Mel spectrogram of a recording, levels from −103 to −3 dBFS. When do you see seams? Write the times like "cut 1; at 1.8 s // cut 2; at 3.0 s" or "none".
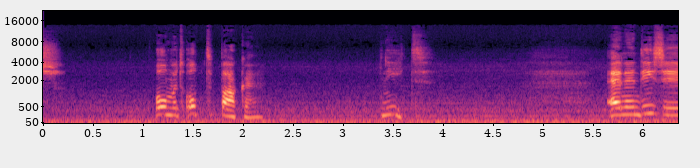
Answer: cut 1; at 3.4 s

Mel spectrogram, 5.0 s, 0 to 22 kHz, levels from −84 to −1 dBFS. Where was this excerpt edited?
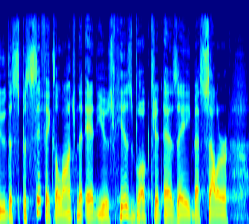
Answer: cut 1; at 1.1 s // cut 2; at 1.5 s // cut 3; at 2.3 s // cut 4; at 3.0 s // cut 5; at 3.8 s

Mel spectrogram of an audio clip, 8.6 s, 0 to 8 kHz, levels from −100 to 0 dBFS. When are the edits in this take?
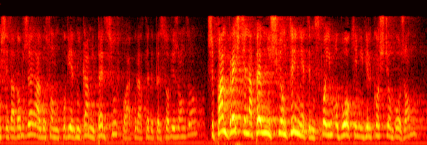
cut 1; at 4.1 s

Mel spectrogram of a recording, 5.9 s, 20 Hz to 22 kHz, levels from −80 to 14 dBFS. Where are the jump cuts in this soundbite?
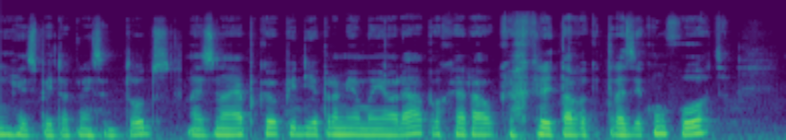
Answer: cut 1; at 1.3 s

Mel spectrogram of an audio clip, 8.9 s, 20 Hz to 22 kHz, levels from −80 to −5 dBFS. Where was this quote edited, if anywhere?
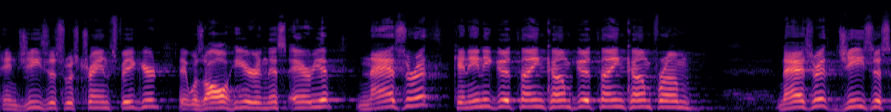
cut 1; at 4.5 s // cut 2; at 5.7 s

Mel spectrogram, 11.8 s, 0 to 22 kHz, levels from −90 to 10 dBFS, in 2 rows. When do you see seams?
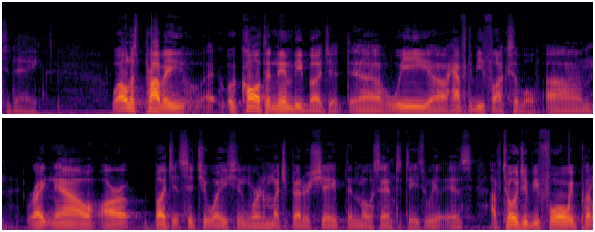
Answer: cut 1; at 2.2 s // cut 2; at 5.4 s // cut 3; at 10.7 s

